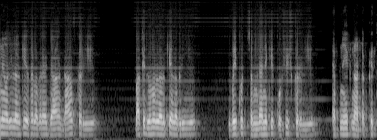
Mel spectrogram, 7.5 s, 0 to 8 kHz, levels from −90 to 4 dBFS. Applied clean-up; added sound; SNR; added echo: neural separator model SepFormer DNS4.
